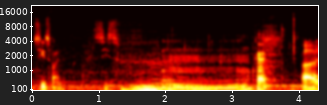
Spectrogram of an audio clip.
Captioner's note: groans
